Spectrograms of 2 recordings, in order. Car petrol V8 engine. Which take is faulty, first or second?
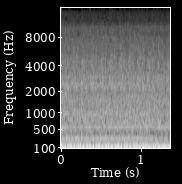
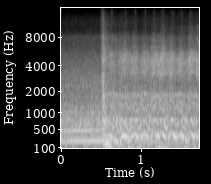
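first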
